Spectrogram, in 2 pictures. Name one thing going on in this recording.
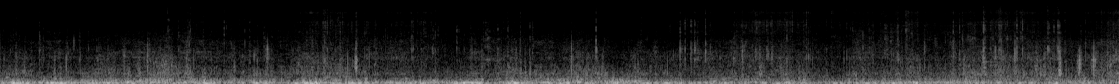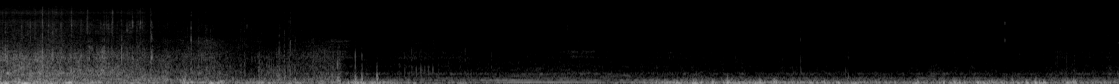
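Wind rushes and buffets loudly against the microphone.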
